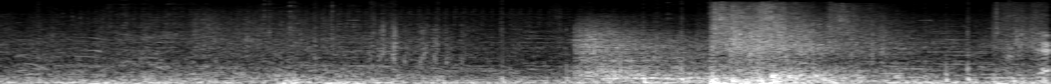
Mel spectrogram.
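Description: Massed musket volleys crash in the Assassin's Creed III battle, a dense rolling roar of gunfire with sharp bursts late on, under shouted battlefield commands.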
